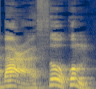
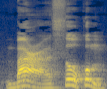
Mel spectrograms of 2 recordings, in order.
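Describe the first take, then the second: No difference in how they are said.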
